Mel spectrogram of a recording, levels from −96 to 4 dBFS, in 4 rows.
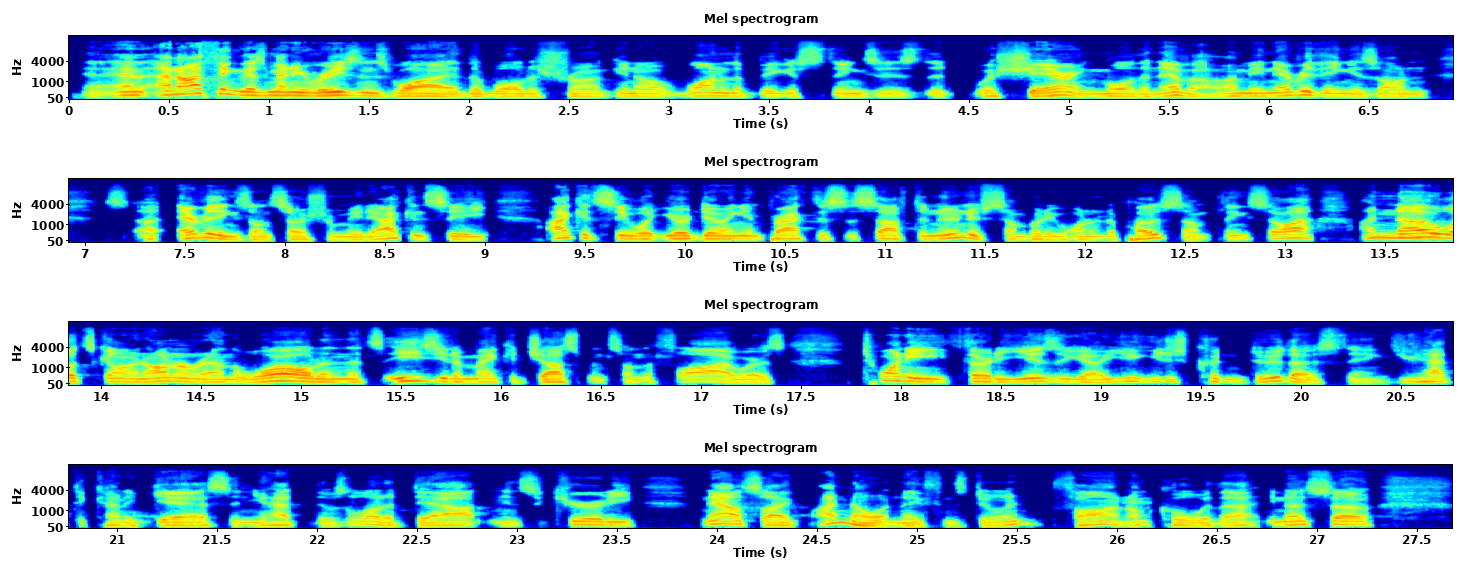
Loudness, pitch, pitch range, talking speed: -24 LUFS, 130 Hz, 120-150 Hz, 260 wpm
